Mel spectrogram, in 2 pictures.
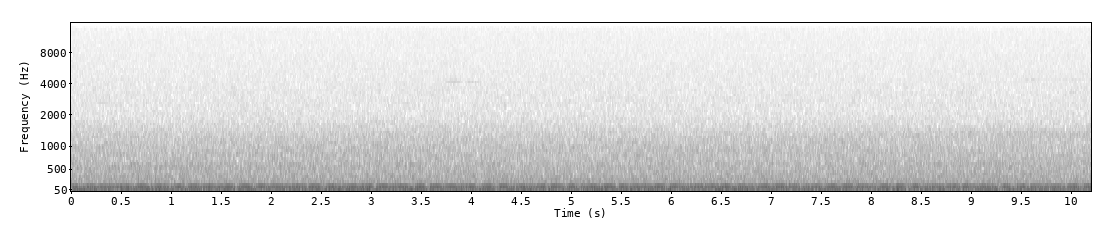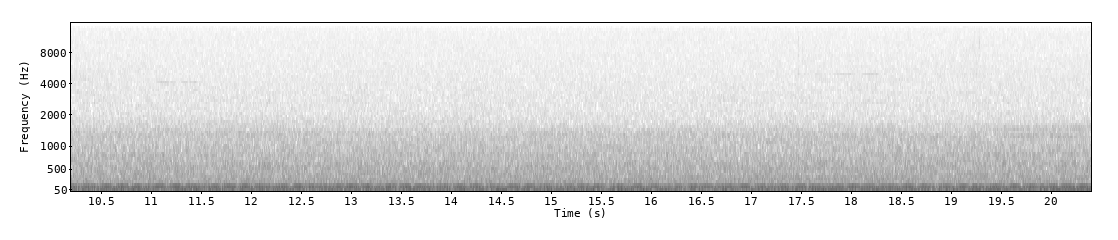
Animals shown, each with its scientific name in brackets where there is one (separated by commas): Golden-crowned Kinglet (Regulus satrapa), Black-throated Green Warbler (Setophaga virens)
